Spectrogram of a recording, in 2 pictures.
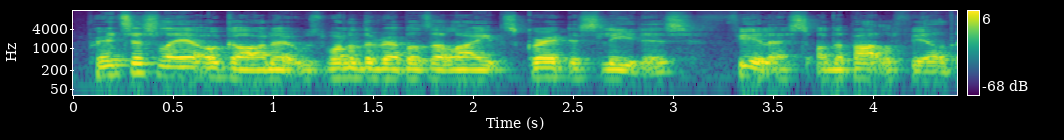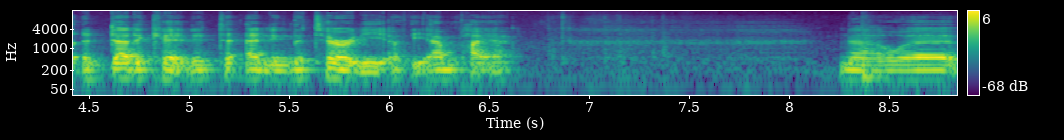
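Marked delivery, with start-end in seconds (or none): none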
